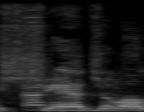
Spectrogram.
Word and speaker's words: Shangela: you're totally fine baby shangela like angela with an sh shandong sanjay look see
